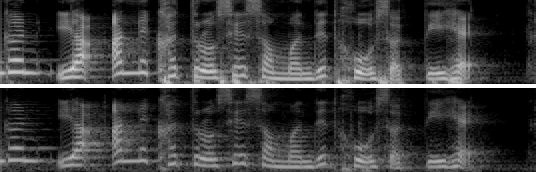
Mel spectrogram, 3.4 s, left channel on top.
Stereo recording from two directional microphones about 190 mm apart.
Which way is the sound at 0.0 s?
50° left (ahead or behind).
